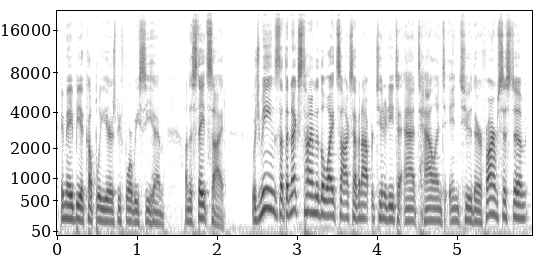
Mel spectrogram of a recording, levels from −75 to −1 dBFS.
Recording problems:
wrong speed and pitch; too fast and too high; 1.6 times normal speed

